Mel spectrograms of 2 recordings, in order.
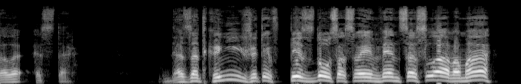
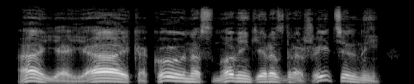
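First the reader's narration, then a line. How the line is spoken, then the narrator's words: Plain. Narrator (Russian): сказал Уоррен Телбот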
